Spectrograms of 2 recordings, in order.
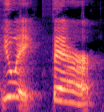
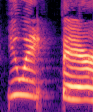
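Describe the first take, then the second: First: Said in the usual way. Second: Loud, high cry of unfairness; loud protest. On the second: A narrator's reading. Scout protests loudly to Uncle Jack. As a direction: fling the protest at him.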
